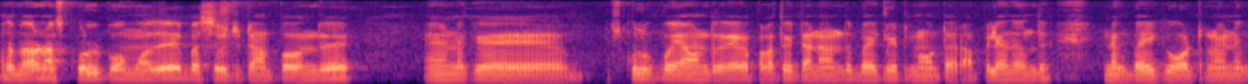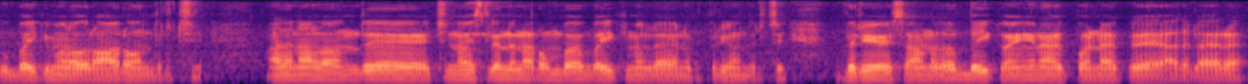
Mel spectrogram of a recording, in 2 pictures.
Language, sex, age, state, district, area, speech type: Tamil, male, 30-45, Tamil Nadu, Cuddalore, rural, spontaneous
